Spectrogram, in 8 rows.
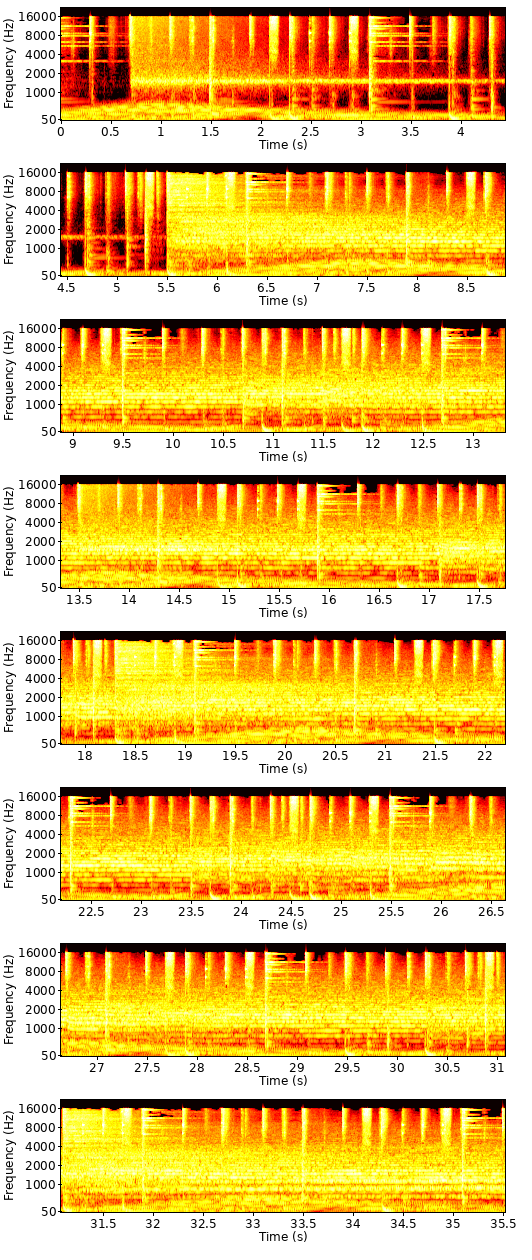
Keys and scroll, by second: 0.4 ctrl+r, 1.1 Escape, 2.5 alt+s, 11.0 alt+s, 13.1 alt+s, 15.1 ctrl+e, 17.1 ctrl+e, 22.2 ctrl+r, 22.5 Escape, 34.4 ctrl+e.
